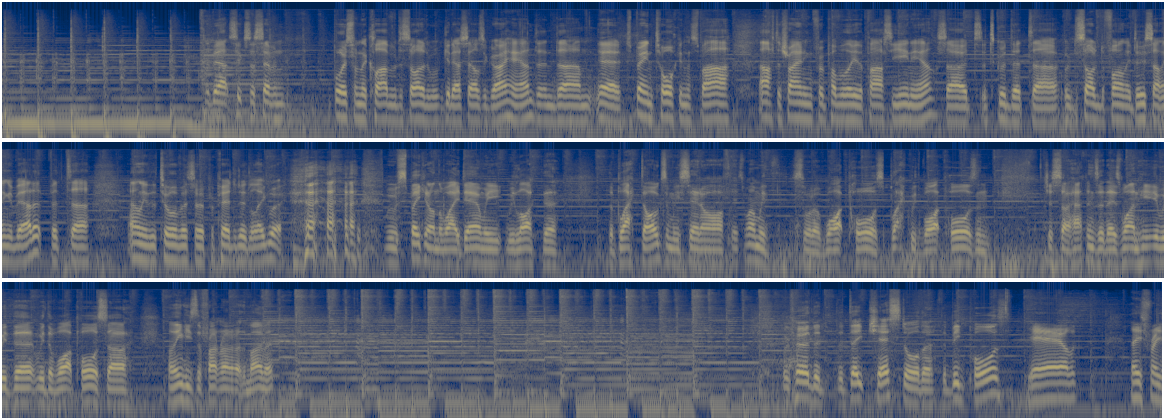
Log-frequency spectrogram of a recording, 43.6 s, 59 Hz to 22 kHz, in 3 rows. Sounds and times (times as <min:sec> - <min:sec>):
Music: 0:00.0 - 0:43.5
Speech: 0:02.6 - 0:03.6, 0:04.2 - 0:18.0, 0:19.3 - 0:21.5, 0:22.1 - 0:26.9, 0:27.6 - 0:32.5, 0:38.8 - 0:42.5, 0:43.2 - 0:43.5.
